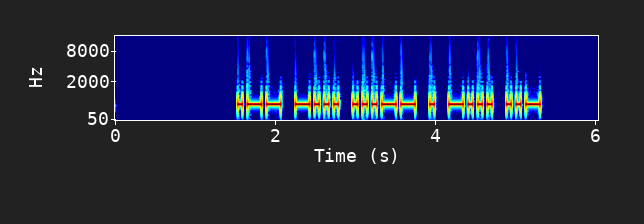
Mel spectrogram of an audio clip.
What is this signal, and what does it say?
Morse code, heard as a keyed tone, about 22 wpm, 700 Hz. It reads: WB3EBU
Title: Speed Racing - USA 2x3 Call Signs 20wpm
